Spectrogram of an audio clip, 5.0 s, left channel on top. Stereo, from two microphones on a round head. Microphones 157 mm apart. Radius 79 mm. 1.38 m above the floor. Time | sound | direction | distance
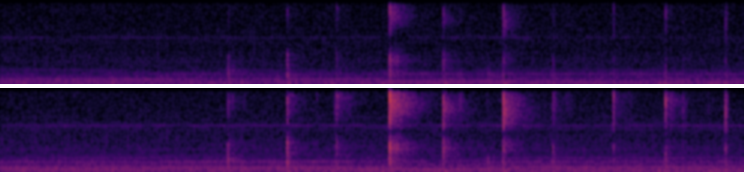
1.5 | footsteps | 75° right (ahead or behind) | ?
